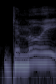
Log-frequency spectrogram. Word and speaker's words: de Mooi: Um, Deoy is the correct pronunciation, but Deui is perfectly fine.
